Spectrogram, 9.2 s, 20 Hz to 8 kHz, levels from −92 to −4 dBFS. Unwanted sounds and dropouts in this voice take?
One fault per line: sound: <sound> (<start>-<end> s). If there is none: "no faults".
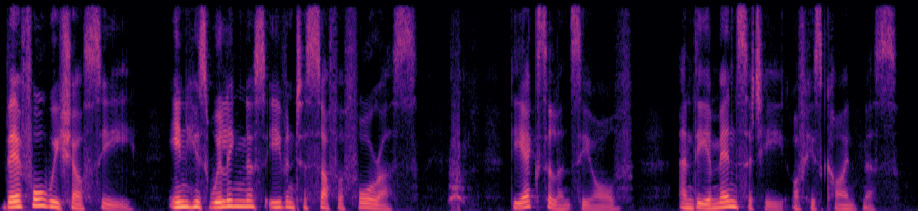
sound: bark (4.5-4.8 s)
